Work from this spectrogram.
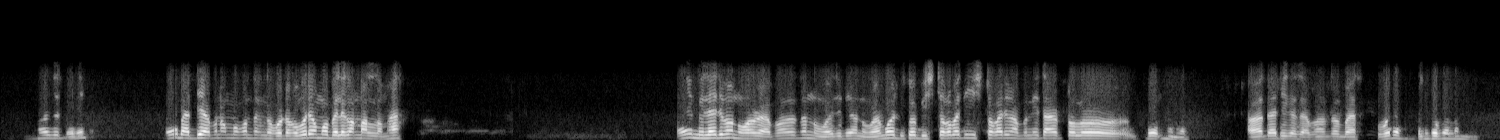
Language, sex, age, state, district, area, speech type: Assamese, male, 30-45, Assam, Darrang, rural, conversation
